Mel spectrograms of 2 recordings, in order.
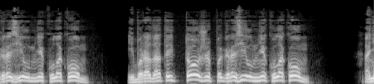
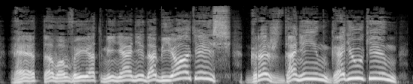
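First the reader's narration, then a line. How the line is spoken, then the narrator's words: Terrible shouting voice. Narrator (Russian): закричал страшным голосом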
